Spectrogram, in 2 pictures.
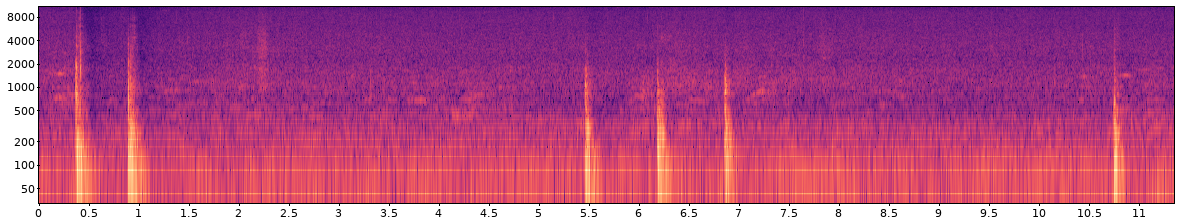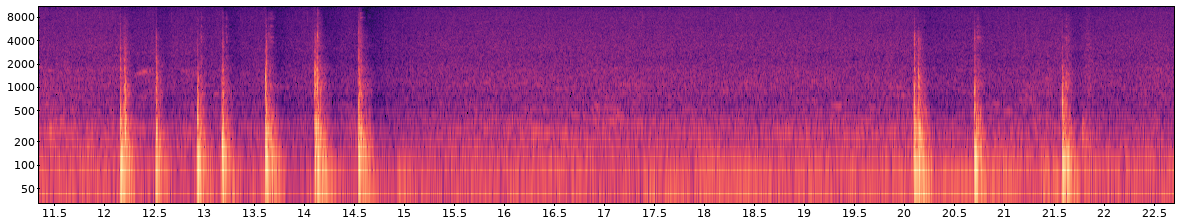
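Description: Hands pat down on cloth over a wooden table with soft thumps.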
